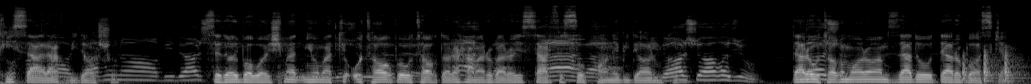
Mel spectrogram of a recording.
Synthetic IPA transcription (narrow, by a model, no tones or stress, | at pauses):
χiːseæɾæɣbiːd̪ɒːɾʃo̞d̥̪ | se̞d̪ɒːjebɒːbɒːeʃmæd̪̚miːjuːmæd̪̥̚cʰe̞ʔot̪ʰɒːɣbe̞ot̪ʰɒːɣd̪ɒːɾeɦæmæɾɔːbæɾɒːje̞sæɾfesob̥hɒːne̞biːd̪ɒːɾmikʰon | d̪̥æɾoot̪ʰɒːɣemɒːɾɒːæmzæd̪od̪æɾobɒːz̥cʰæ̰ɾd̪̥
